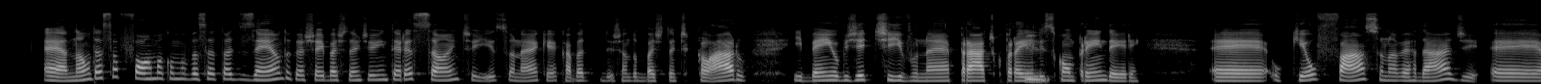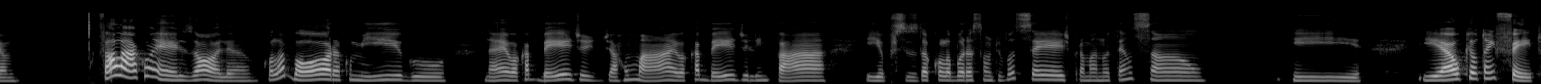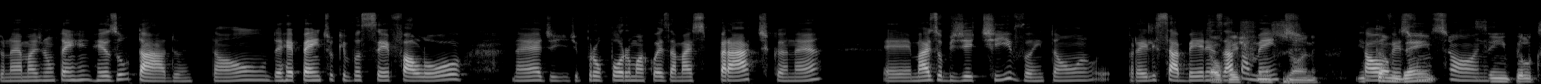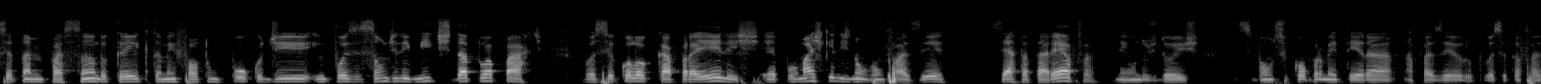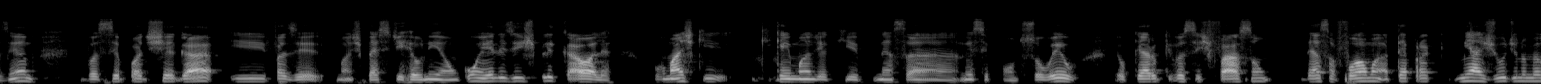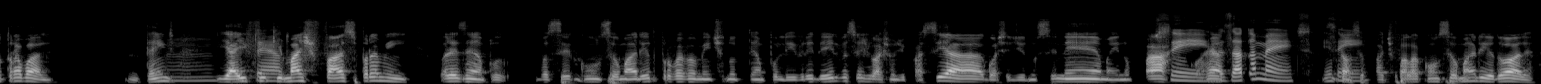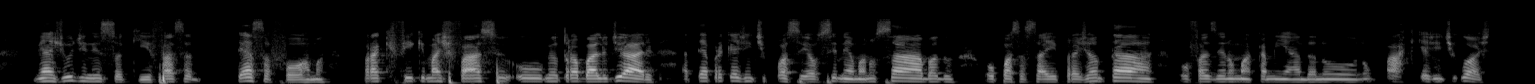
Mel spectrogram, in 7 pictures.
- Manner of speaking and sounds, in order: tongue click; other background noise; tapping
- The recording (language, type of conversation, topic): Portuguese, advice, Equilíbrio entre descanso e responsabilidades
